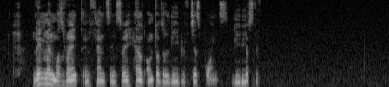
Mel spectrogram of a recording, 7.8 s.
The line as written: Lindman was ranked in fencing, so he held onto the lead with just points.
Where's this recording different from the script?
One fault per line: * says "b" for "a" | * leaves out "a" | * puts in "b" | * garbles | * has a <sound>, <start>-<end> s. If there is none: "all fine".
* garbles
